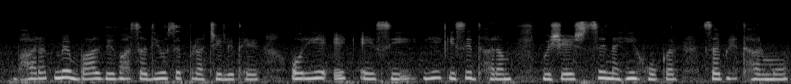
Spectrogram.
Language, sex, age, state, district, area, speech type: Urdu, female, 18-30, Delhi, Central Delhi, urban, spontaneous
